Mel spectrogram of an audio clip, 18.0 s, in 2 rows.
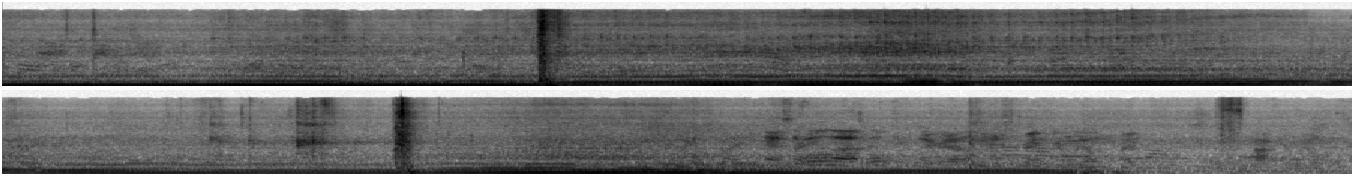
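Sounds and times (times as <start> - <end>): car engine idling: 0.0 - 12.1.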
